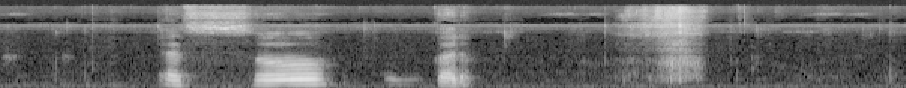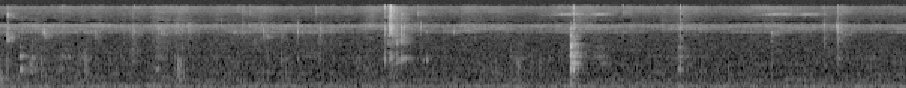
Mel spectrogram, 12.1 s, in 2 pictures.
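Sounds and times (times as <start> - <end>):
food being chewed: 3.2 - 12.0.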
